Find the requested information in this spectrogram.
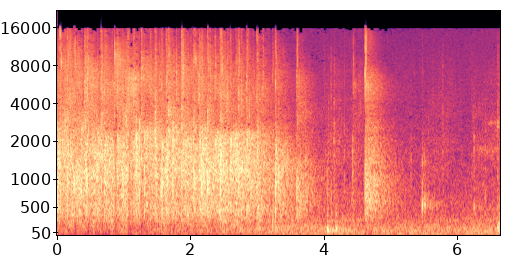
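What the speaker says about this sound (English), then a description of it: "Applause for Valentina" An audience at a spring piano recital applauds pianist Valentina Perez, moderately loud and steady for about three seconds, then dwindling into a few scattered claps and thuds.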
